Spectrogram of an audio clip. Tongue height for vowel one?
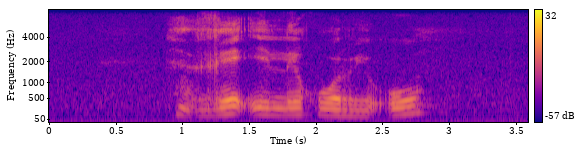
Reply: mid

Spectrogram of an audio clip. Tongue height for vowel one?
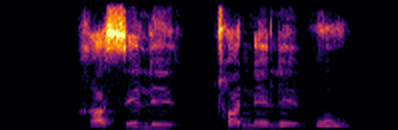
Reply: low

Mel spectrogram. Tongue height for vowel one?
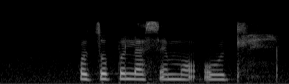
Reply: high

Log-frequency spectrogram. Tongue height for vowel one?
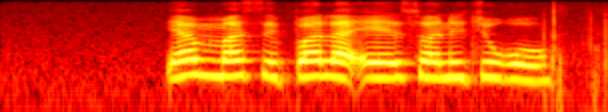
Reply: low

